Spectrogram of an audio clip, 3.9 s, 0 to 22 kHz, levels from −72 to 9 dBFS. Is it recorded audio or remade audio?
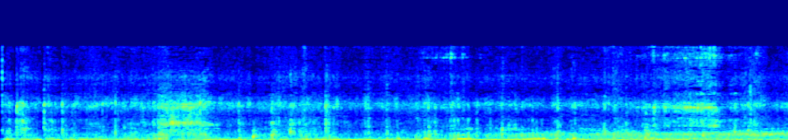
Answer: recorded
